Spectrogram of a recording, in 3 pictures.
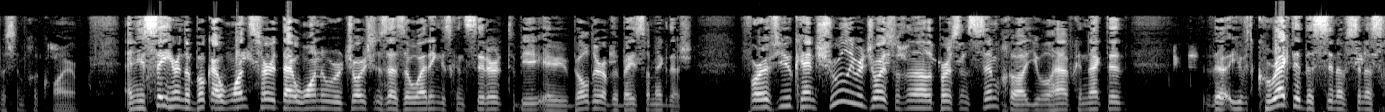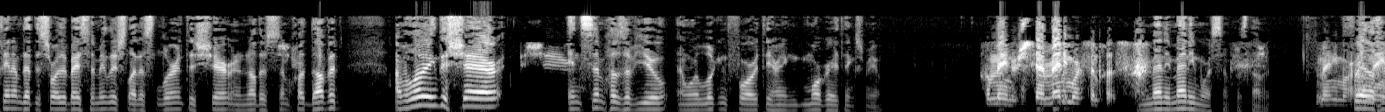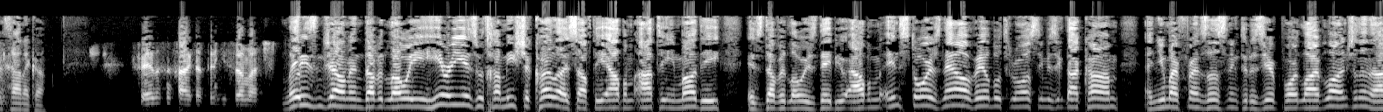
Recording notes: phone in from Israel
